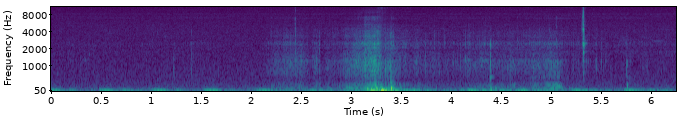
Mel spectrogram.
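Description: A cast with a baitcasting rod and reel: a swell of whooshing and handling noise about two and a half seconds in, loudest near the middle, as the rod is swung. A little after five seconds comes one sharp click, the Shimano Curado DC reel being engaged as the handle is turned.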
